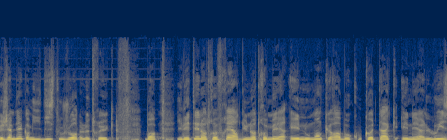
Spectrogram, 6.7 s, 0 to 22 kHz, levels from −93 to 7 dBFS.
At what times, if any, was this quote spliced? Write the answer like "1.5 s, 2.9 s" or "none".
1.2 s, 5.4 s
